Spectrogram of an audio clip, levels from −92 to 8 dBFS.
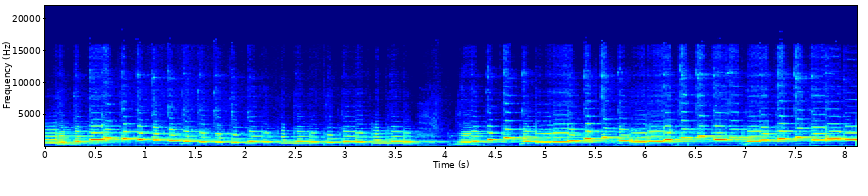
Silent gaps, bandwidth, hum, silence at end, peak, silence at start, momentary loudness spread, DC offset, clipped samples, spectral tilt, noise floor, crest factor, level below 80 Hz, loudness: none; 15.5 kHz; none; 0 s; -6 dBFS; 0 s; 11 LU; under 0.1%; under 0.1%; -1 dB/octave; -40 dBFS; 14 dB; -64 dBFS; -20 LUFS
